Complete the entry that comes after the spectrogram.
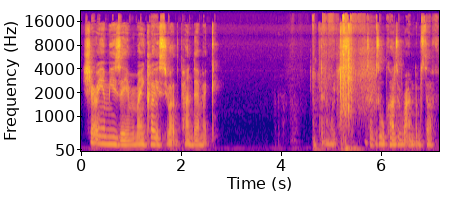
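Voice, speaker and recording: A British woman with a raspy voice, softly reading newspaper stories for ASMR and adding wry, halting asides. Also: mid-range voice, little pitch movement, noisy background. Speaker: ASMR creator.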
